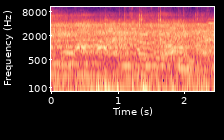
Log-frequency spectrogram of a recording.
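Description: Indistinct voices in a large tournament hall, with a few dull low thuds around the middle.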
